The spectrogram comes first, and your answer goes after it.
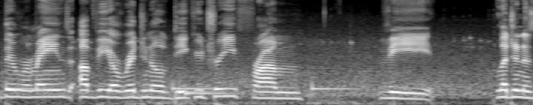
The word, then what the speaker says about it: Deku: talking to is the Deku Sprout. And I know I'm already pissing people off because I'm calling it Deku and not Deku, because technically in Japanese it's Deku, but I've always called it Deku.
